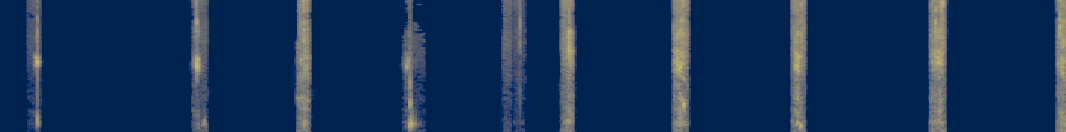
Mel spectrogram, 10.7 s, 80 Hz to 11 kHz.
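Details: About ten abrupt, sharp gulping sounds at slightly uneven intervals of one to one and a half seconds: repeated hiccups in an episode lasting 11 hours 55 minutes after meals and two cups of soda after dinner.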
